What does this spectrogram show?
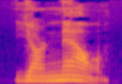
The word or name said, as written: yarnell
